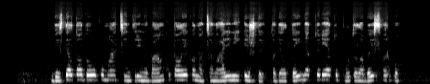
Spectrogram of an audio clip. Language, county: Lithuanian, Vilnius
